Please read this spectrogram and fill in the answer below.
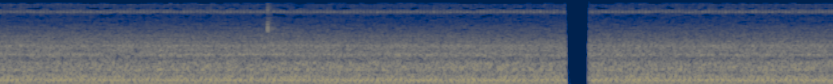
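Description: Steady machine hum with a faint high whine, such as laser-cutter exhaust fans or pumps make, cutting out completely for an instant just before three seconds in.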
